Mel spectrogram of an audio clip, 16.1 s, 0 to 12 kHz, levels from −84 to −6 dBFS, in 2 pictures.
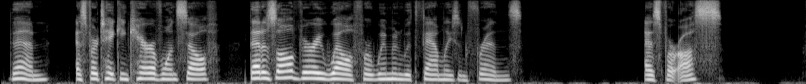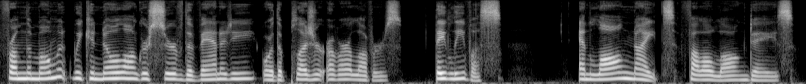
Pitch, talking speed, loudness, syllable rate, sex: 200 Hz, 170 wpm, -20 LUFS, 5.2 syllables/s, female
